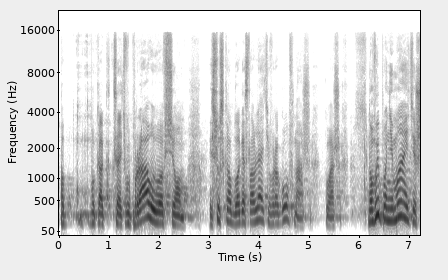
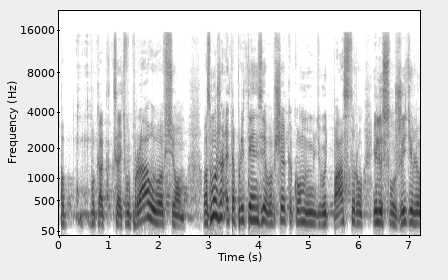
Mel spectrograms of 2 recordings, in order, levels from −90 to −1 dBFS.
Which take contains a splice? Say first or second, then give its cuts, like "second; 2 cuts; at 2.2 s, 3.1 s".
first; 2 cuts; at 2.8 s, 6.2 s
